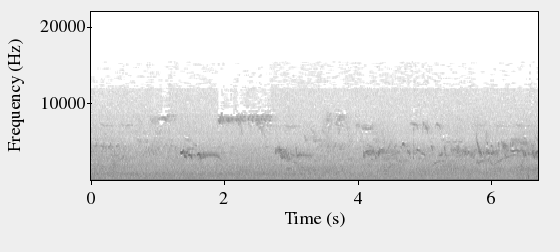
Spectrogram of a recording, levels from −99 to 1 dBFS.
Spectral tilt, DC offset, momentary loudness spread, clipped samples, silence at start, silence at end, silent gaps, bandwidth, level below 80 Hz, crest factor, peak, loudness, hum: -3.5 dB/octave; under 0.1%; 3 LU; under 0.1%; 0 s; 0 s; none; 12.5 kHz; -46 dBFS; 12 dB; -34 dBFS; -47 LUFS; none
